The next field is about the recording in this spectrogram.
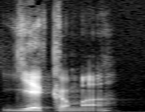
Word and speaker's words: jicama: It's either pronounced jicama or yicama. – I think I've heard of jicama before. – I don't think I've ever heard of yicama. But then our friend Thomas, who speaks Spanish, said that it's pronounced yicama.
